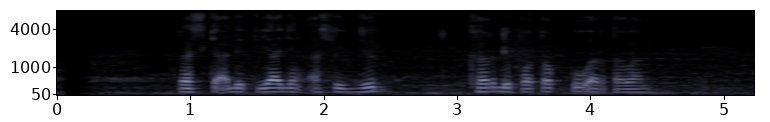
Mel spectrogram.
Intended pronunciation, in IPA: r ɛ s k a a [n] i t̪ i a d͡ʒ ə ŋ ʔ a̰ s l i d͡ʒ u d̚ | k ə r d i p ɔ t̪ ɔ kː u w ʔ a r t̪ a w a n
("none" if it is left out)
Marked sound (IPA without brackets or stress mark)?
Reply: d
